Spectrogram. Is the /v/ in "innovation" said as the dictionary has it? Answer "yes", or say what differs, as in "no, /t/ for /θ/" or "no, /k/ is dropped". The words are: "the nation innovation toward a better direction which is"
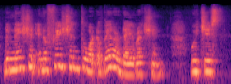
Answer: no, /f/ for /v/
